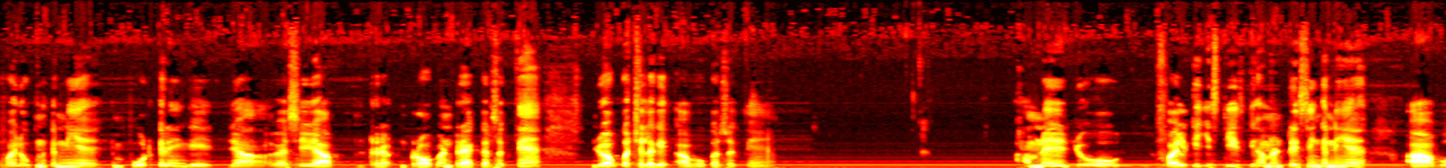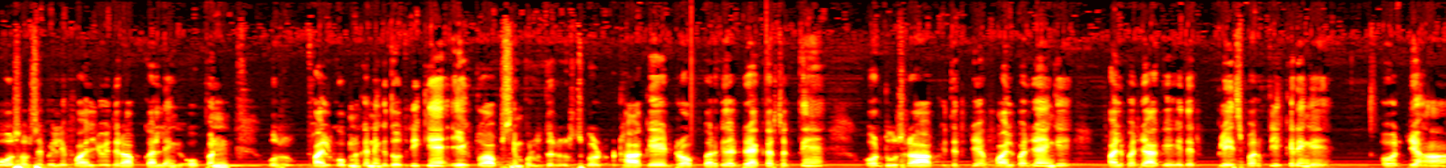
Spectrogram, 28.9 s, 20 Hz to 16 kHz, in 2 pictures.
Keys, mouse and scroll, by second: 7.4 click, 24.6 click, 27.1 click.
